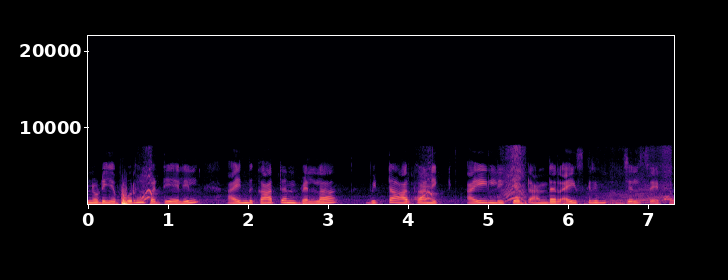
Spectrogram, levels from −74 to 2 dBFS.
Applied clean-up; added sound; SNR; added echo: none; Zipper (clothing); 15 dB; none.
